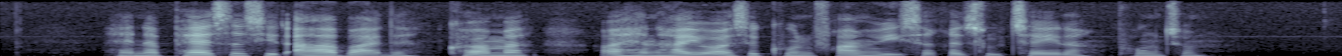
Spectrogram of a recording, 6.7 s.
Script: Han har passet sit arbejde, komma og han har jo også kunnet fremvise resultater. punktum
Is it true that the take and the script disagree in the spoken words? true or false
false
